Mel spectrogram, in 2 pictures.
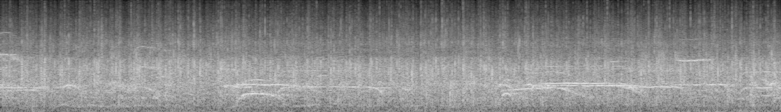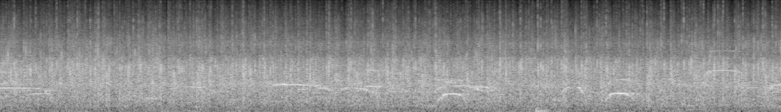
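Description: A large crowd applauds loudly and steadily.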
